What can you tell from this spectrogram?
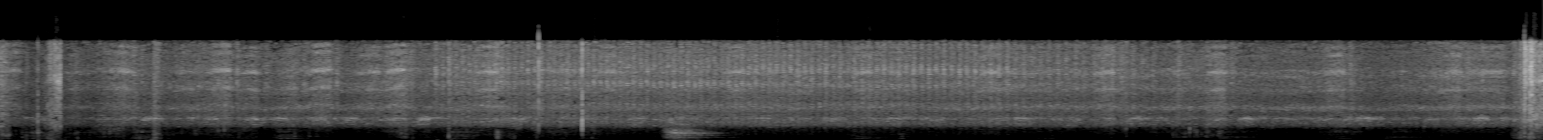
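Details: Cicada chorus deep in a mountain forest, heard while hiking: an unbroken, shimmering high buzz fills the whole stretch, with occasional footstep crunches and a soft rustle partway through.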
